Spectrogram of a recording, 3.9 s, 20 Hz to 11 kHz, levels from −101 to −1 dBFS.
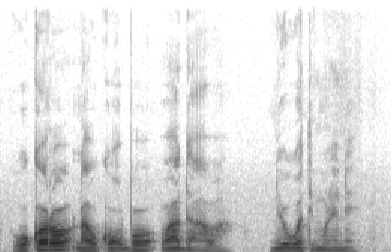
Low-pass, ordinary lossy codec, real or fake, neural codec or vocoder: none; none; real; none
